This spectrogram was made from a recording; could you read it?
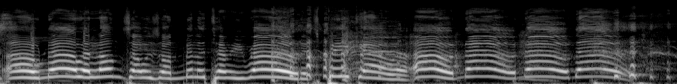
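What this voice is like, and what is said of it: Imitates a motor racing commentator. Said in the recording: “That was a good Murray Walker impression.”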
